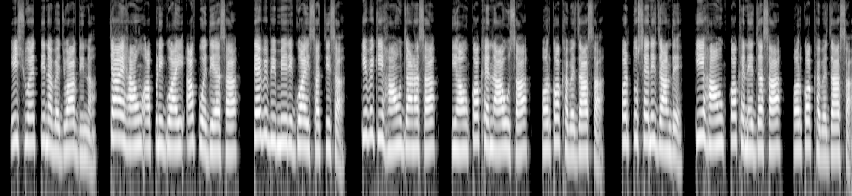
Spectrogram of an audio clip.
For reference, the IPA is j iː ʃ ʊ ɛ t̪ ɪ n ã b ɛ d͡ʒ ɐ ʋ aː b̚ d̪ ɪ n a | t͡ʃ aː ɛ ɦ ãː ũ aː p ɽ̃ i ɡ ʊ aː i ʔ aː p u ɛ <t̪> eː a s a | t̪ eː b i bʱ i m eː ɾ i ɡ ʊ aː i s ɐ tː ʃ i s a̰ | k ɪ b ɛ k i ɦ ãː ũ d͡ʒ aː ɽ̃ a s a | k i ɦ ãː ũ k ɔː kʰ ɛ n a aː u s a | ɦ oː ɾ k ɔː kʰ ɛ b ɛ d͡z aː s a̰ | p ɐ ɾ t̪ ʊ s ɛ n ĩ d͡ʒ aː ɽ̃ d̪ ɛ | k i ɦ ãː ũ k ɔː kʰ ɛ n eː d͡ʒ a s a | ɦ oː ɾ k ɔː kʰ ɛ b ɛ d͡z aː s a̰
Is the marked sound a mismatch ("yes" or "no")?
yes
